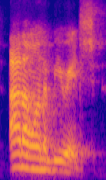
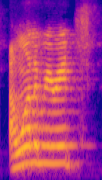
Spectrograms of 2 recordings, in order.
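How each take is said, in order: First: Dropped lower, dismissive about-face; mock refusal. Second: Lifted pitch, mock-insistent wanting; mock eager wish. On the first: Acting out flip-flop energy, mock low refusal. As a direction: drop down for the contrary side. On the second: Acting out flip-flop energy, mock eager wish. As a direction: punch it up as the wanting side.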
